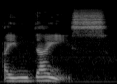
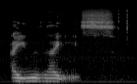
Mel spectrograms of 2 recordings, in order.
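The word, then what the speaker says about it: ayudáis: So this new verb ending is AIS, accent on the A, and the new word is ayudais, ayudais.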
